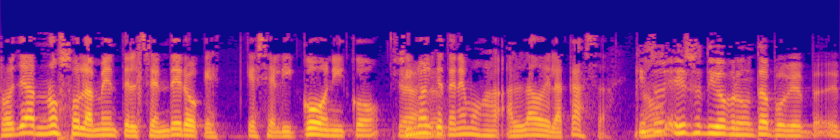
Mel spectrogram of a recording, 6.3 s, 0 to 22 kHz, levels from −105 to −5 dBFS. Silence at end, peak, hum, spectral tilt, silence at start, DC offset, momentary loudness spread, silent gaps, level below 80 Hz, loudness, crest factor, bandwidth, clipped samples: 0 s; -2 dBFS; none; -6 dB/octave; 0 s; under 0.1%; 9 LU; none; -52 dBFS; -21 LUFS; 18 dB; 8.4 kHz; under 0.1%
